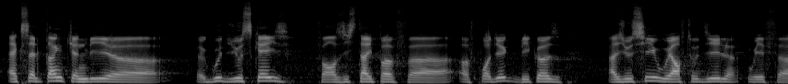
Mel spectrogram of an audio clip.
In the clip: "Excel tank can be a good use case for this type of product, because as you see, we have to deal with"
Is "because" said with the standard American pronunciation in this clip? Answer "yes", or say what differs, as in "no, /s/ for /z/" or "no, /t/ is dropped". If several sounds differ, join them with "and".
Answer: yes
